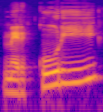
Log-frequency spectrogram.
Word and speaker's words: Mercurii: Y ahora una pequeña aclaración sobre esto de Mercurii con dos i's y con el acento en la U o Mercury con una sola i y el acento en la e.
